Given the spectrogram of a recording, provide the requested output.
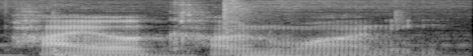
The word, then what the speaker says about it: Payal Khanwani: Payal Khanwani.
